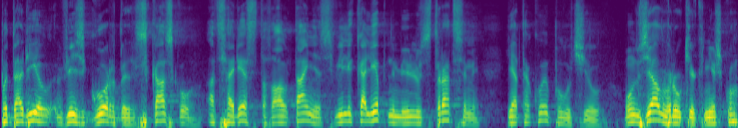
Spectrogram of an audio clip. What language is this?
Russian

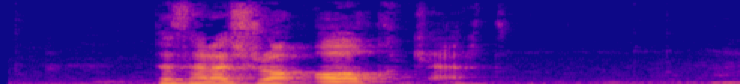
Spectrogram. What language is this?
Persian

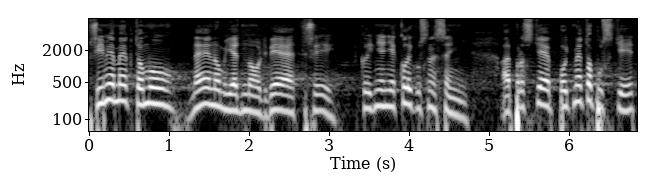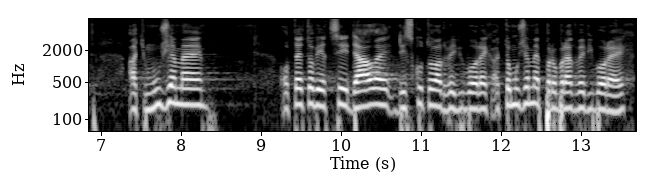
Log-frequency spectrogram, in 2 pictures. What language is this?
Czech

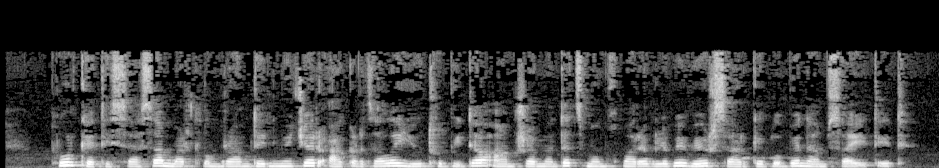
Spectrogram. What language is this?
Georgian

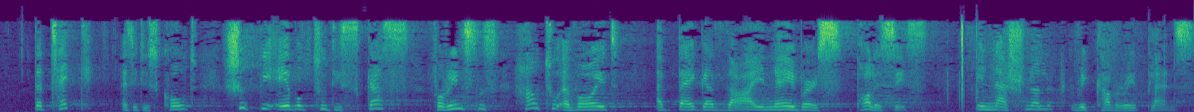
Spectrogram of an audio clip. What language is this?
English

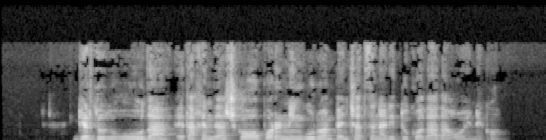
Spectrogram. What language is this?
Basque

